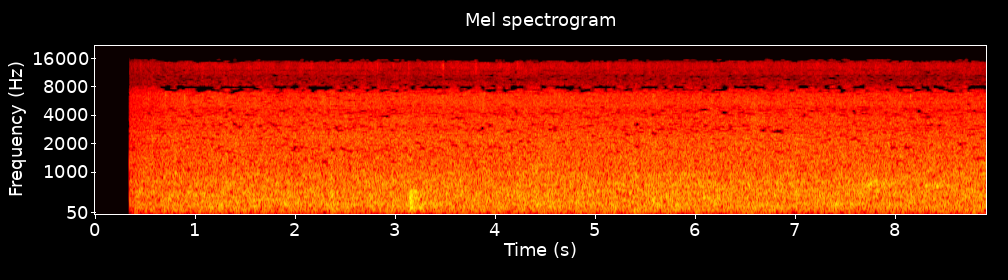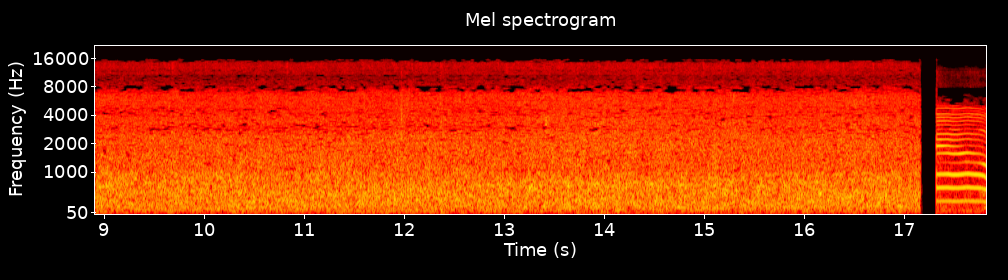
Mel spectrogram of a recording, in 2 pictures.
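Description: Fast-flowing muddy floodwater rushing through a flooded street: a steady, even rush of water, with one brief knock about three seconds in.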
